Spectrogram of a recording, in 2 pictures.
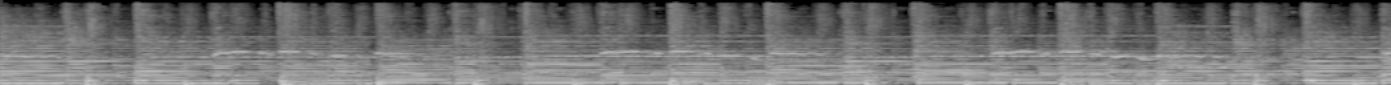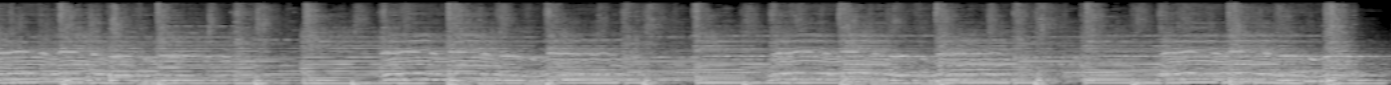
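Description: A full band plays steadily while a whistled melody rises and falls above the accompaniment, loud and continuous throughout, with no talking.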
